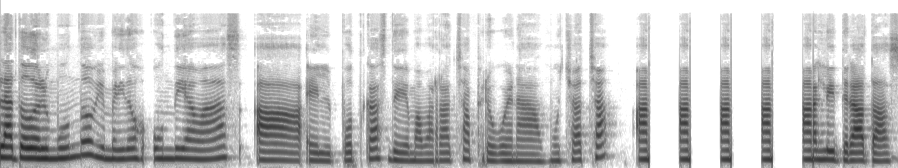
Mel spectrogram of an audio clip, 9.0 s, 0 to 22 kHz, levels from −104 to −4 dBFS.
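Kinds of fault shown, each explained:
Stutter with silent gaps: from 6.48 to 8.13 s a 105 ms fragment of speech repeats four times, each followed by 305 ms of digital silence, a steady 411 ms cycle. A stalled stream likely replayed its last piece at each retry, losing the speech in between.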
